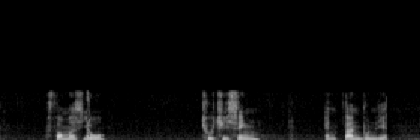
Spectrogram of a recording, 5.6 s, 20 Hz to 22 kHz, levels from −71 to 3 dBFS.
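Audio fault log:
1.11–1.19 s and 5.11–5.19 s, damaged data in a compressed stream: two brief garbled blips, each about 80 ms, where the decoder lost sync on bad frames and hunted for the next header.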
